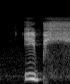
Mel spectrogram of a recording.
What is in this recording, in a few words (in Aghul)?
"ибхь", aghul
